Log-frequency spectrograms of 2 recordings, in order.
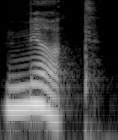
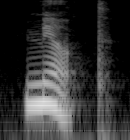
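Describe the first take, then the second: First: The final consonant is a voiceless t sound. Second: The final consonant is a voiceless t sound.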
